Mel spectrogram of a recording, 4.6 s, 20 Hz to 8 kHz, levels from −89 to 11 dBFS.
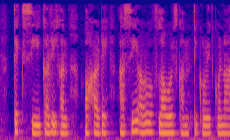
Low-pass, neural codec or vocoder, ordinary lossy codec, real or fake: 7.2 kHz; none; MP3, 32 kbps; real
